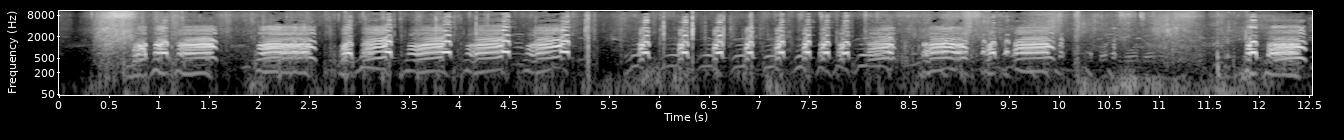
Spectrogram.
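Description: Canada goose calling: loud, close honks and clucks in quick runs of several calls a second, from the hunters' short-reed goose calls or incoming geese.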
